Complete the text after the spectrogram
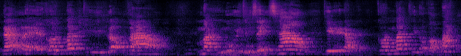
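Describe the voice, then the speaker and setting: High-voiced man preaching in an echoey hall. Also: a little slow, crowd noise. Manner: animated storytelling, chuckles often. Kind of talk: informal sermon with anecdotes. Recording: very echoey room, distant mic, faint noise.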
